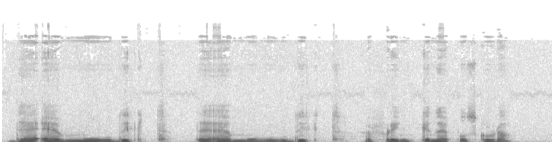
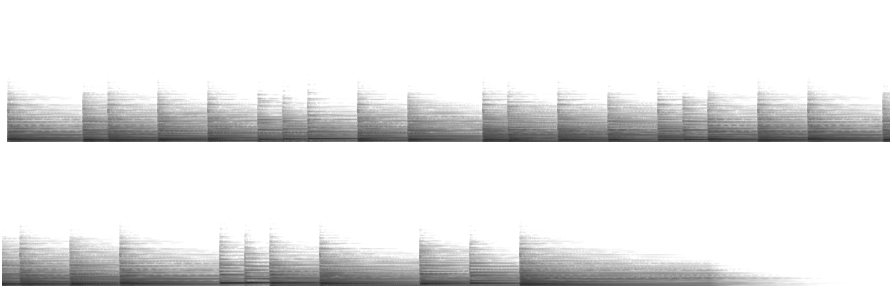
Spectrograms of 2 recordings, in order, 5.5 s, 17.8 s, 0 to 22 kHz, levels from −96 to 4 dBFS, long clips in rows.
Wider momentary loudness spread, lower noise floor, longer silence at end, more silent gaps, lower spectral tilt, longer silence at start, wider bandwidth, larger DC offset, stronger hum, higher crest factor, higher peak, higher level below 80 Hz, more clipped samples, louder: first, 15 LU vs 8 LU; second, -56 dBFS vs under -90 dBFS; second, 0.4 s vs 1.8 s; neither; about the same, -8.5 dB/octave vs -8 dB/octave; about the same, 0.05 s vs 0.05 s; first, 18 kHz vs 6.2 kHz; neither; neither; about the same, 16 dB vs 16 dB; second, -18 dBFS vs -4 dBFS; second, -70 dBFS vs -54 dBFS; neither; second, -35 LUFS vs -19 LUFS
